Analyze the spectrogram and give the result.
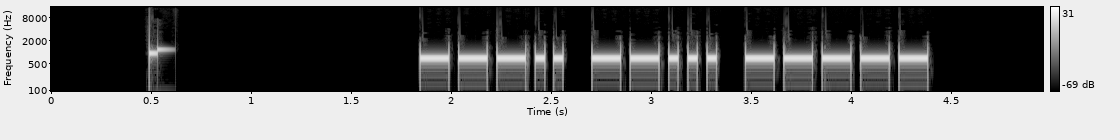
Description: Morse code, heard as a keyed tone, about 25 wpm, 700 Hz. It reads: 870
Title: Numbers - 3-Digit 25wpm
